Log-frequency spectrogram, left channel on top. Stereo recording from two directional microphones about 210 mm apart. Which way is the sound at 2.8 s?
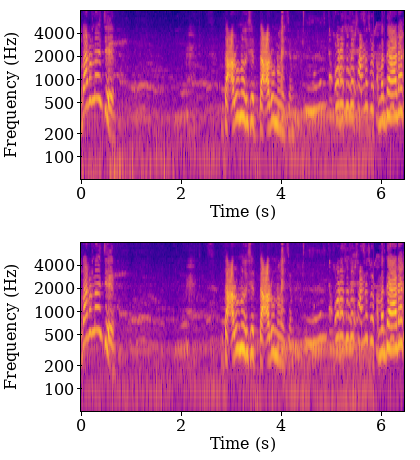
15° right (ahead or behind).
